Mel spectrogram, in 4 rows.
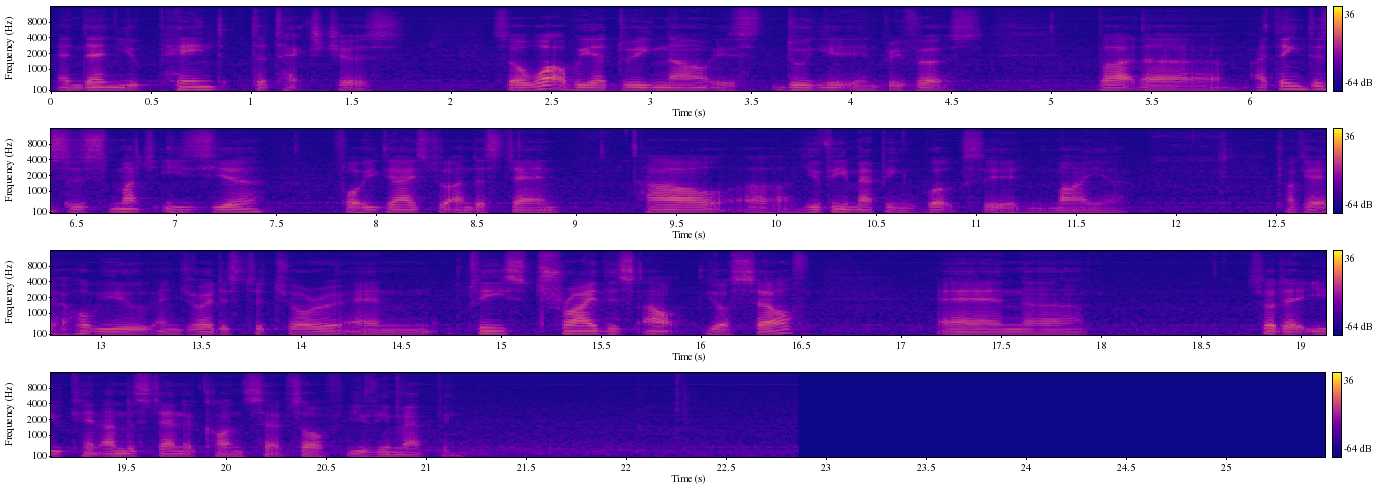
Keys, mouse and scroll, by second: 6.7-7.3 scroll up 1, 7.3-9.1 scroll down 1, 9.1 click, 12.7-14.0 scroll down 1, 14.1 alt+middle click, 20.8 click.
